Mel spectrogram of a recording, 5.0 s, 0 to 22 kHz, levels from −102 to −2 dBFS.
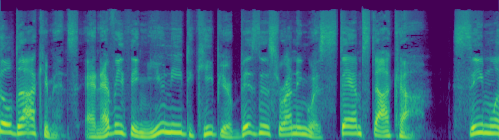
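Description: It's a speech clip with a lost packet rebuilt from error correction at 2.85 to 2.91 s: about 40 ms turns briefly rough and noisy rather than dropping out, which fits two lost packets being filled in by the decoder from lower-quality backup copies.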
